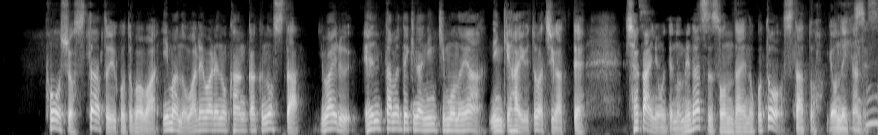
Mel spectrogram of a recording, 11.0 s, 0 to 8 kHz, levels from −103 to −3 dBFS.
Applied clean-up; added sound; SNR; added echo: neural mask model Resemble Enhance denoiser.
